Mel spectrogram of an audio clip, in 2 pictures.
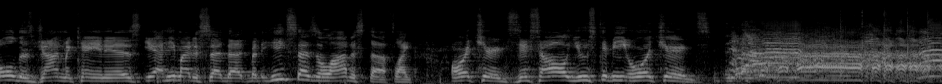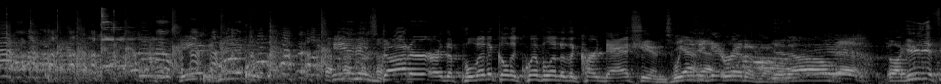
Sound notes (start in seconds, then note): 10.4 bell rings; 11.1 laughter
